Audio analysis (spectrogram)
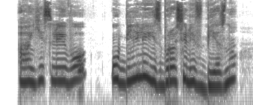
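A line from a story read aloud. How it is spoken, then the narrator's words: Trembling voice. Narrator (Russian): дрожащим голосом предположила Эвелина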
